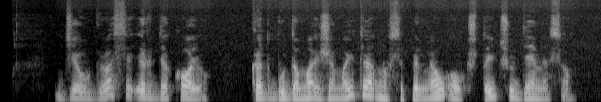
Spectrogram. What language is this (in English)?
Lithuanian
